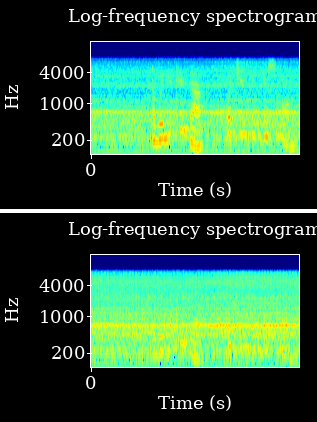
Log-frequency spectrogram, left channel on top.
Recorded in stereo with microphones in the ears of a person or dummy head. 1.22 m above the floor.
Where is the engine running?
55° right (ahead or behind), 0.9 m.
